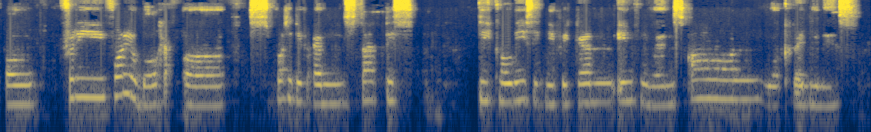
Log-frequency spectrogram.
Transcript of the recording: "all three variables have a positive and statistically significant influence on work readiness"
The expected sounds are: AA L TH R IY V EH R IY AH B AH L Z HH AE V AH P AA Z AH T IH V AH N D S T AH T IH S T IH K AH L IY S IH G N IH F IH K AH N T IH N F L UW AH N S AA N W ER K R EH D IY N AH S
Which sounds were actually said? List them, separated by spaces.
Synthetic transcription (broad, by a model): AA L F R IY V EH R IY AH B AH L HH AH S P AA S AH T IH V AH N S T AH T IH S T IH K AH L IY S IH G N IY F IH K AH N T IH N F L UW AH N S AA N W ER K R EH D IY N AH S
